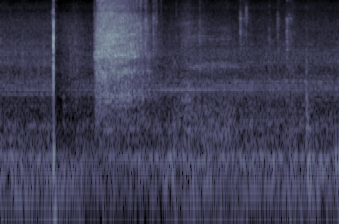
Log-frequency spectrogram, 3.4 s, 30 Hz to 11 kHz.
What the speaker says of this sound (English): I'm going to go ahead and put a 7 millimeter onto a 3/8 adapter, so that way I can use my electric ratchet.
